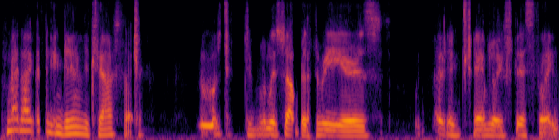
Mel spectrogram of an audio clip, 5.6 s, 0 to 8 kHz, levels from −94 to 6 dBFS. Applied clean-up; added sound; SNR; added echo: neural diffusion model UNIVERSE++.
